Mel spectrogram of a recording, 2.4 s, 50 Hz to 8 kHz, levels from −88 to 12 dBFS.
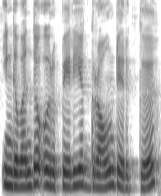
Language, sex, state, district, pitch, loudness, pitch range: Tamil, female, Tamil Nadu, Nilgiris, 210 Hz, -13 LUFS, 200-230 Hz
